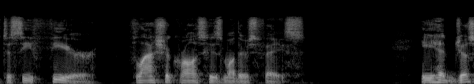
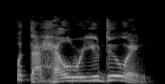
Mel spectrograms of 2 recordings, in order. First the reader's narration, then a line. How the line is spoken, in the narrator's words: snapped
